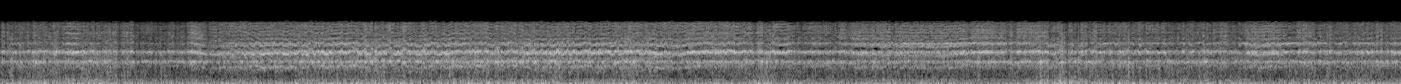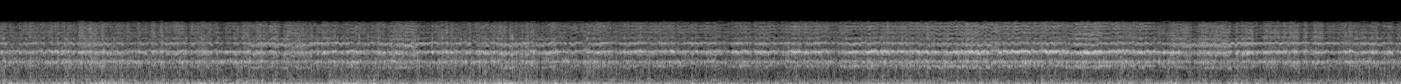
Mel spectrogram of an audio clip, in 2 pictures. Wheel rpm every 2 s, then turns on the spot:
240, 200, 200, 210, 220, 240, 230, 230, 220, 220, 230, 230, 230, 220.
none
